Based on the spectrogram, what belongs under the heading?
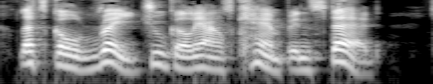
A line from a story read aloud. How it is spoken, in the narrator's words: Xing Daorong shouted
